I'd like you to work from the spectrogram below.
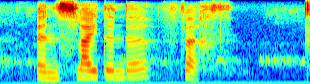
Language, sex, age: Afrikaans, female, 18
